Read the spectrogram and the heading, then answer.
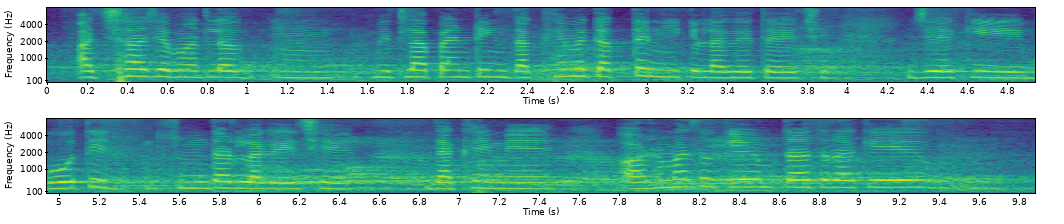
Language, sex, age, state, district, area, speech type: Maithili, female, 18-30, Bihar, Darbhanga, rural, spontaneous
